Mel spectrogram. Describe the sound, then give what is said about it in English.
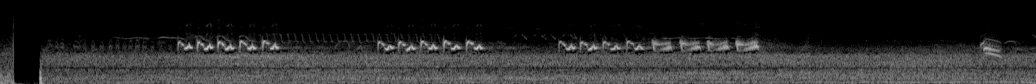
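Wild birds call on Price Mountain, where they were bathing on a road, in three bursts of quick, high chirps, five to eight notes each, over a steady background hiss, with a lone faint chirp at the end. “We're on Price Mountain and we found the birds bathing on the road, pointing at the female.”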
